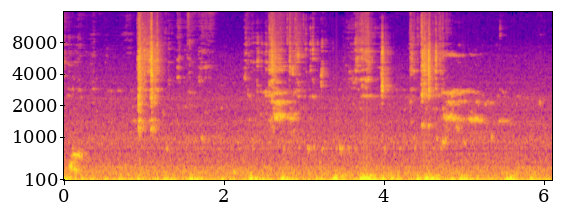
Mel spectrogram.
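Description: Close-miked eating sounds: someone chewing a torta sandwich, with several sharp mouth smacks over a low steady rumble.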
